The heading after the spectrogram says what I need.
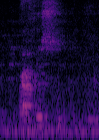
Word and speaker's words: preface: The first chapter, the preface, prefix, no, not prefix.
